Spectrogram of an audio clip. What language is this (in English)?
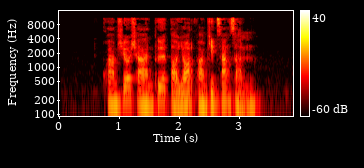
Thai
